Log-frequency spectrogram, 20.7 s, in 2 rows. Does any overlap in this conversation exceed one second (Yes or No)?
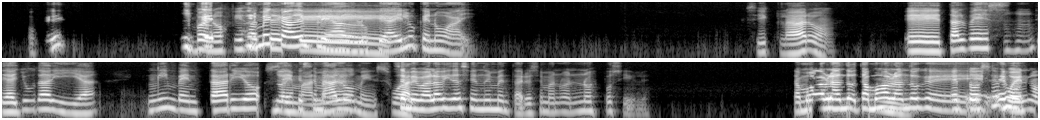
Yes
